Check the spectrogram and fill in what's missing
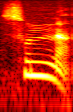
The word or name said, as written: sunanaa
